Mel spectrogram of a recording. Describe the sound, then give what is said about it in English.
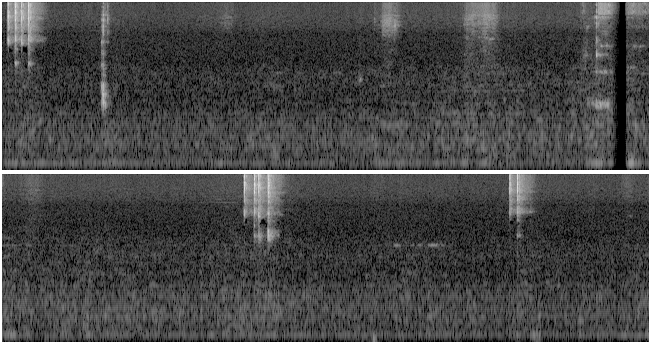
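Faint computer mouse clicks made while trying to end a live stream: a handful of sharp, isolated taps at irregular intervals, with a quick cluster at the start, over a low steady hum and no talking. “I'm trying to click the end button.”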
